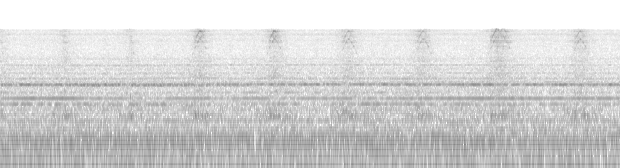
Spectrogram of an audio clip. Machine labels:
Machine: slide rail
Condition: normal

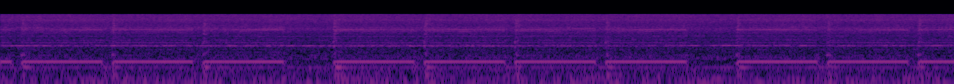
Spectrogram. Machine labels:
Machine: slide rail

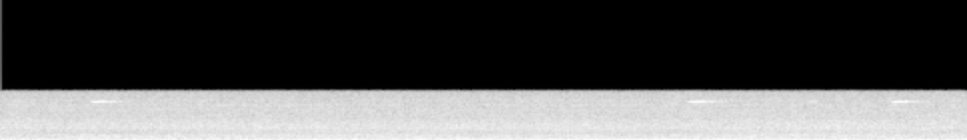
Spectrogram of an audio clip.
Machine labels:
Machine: fan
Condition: normal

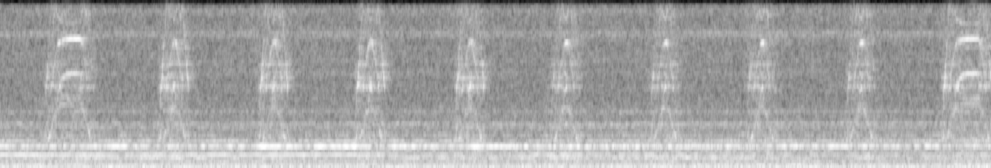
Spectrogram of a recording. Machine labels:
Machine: slide rail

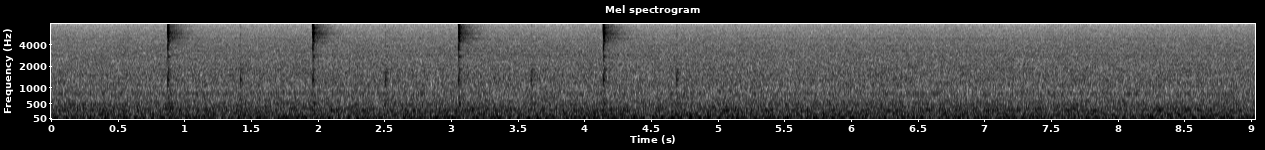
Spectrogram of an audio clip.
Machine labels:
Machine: valve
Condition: normal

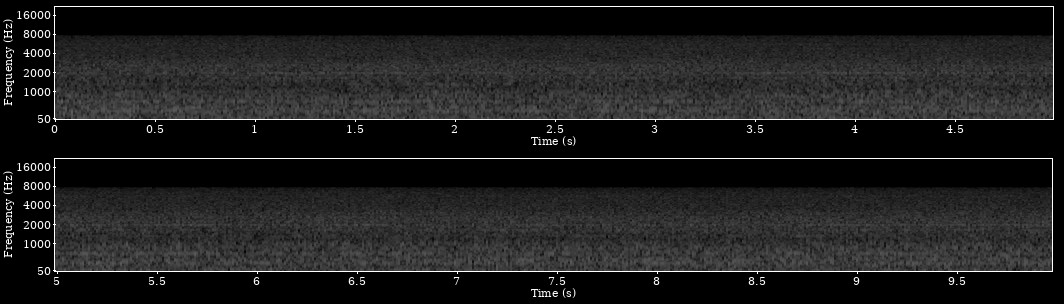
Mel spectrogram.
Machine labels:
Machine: fan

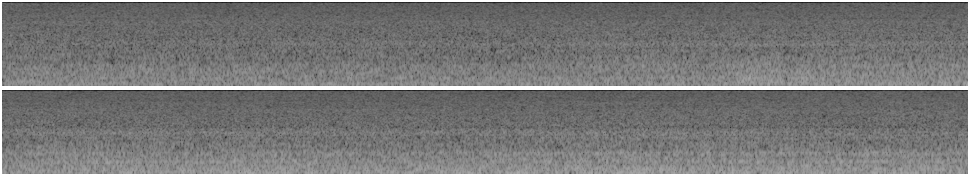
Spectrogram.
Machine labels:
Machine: fan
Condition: abnormal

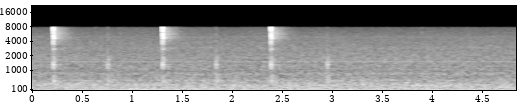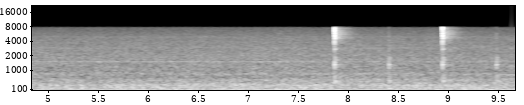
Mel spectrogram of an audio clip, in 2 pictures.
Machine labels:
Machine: valve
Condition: normal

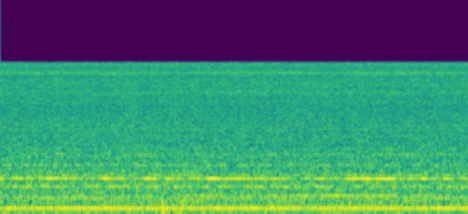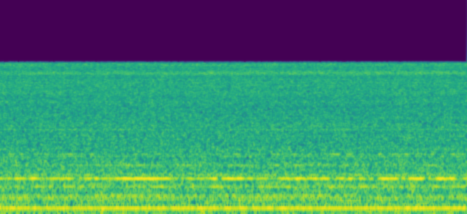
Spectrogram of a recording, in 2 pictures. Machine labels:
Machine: fan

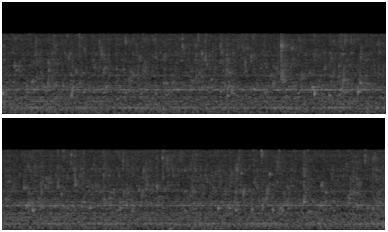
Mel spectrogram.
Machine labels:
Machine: pump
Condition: normal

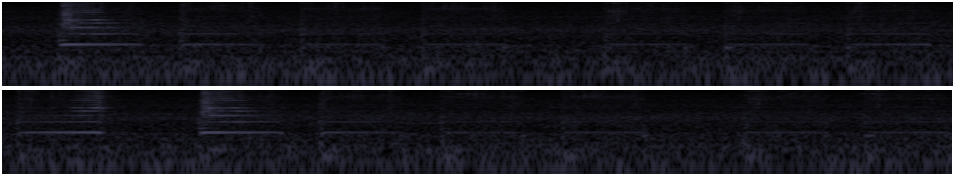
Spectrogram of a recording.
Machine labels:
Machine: slide rail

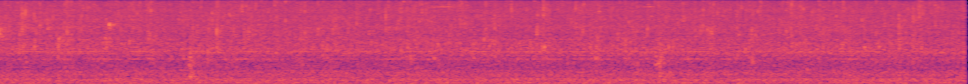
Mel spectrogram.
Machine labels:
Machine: pump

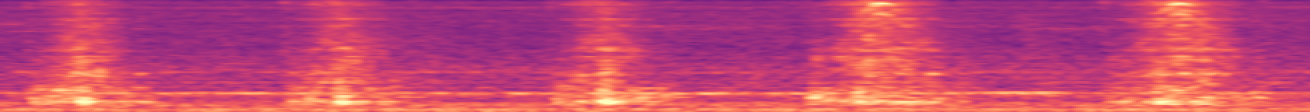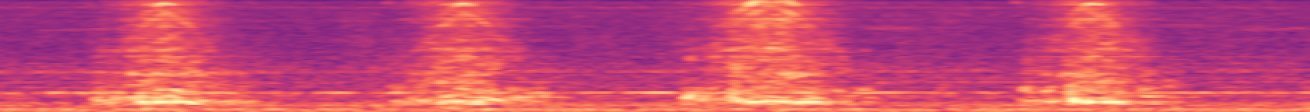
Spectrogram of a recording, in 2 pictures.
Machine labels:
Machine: slide rail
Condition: abnormal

